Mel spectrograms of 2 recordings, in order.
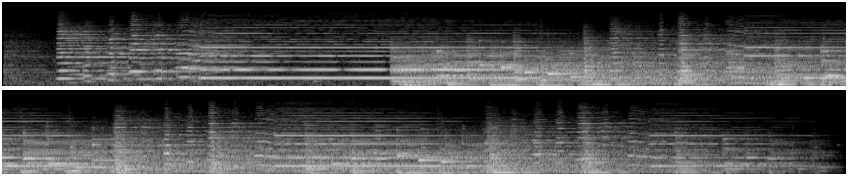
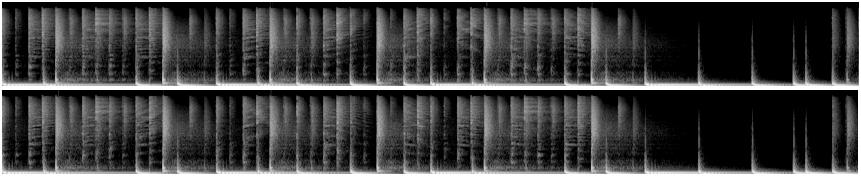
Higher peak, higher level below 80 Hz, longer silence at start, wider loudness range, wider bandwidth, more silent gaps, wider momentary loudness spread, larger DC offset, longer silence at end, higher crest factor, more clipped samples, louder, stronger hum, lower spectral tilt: second, -4 dBFS vs 0 dBFS; second, -34 dBFS vs -12 dBFS; about the same, 0 s vs 0 s; about the same, 3 LU vs 1 LU; second, 13 kHz vs 17 kHz; neither; about the same, 8 LU vs 7 LU; neither; first, 0.2 s vs 0 s; first, 16 dB vs 10 dB; neither; second, -19 LUFS vs -14 LUFS; neither; first, -6 dB/octave vs -3.5 dB/octave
